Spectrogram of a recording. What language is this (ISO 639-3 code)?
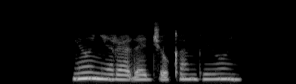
dav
